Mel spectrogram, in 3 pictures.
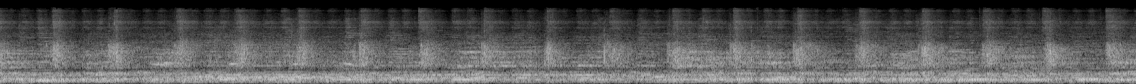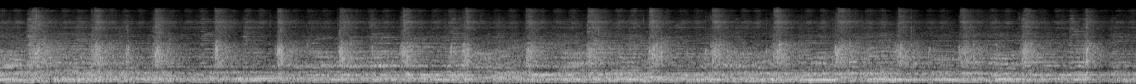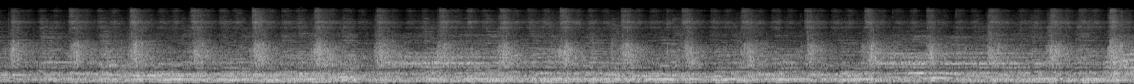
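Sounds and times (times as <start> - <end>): group singing in chorus: 0.0 - 34.0
strummed guitars: 0.0 - 34.0
tambourine beat: 0.0 - 34.0.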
